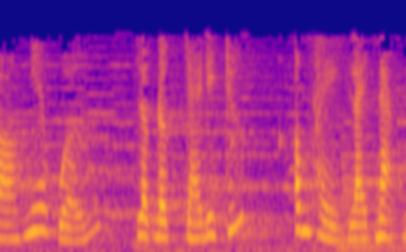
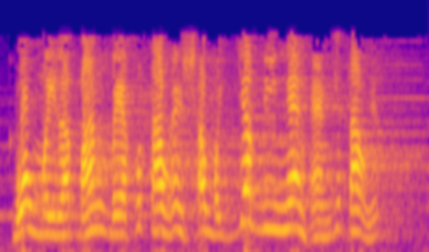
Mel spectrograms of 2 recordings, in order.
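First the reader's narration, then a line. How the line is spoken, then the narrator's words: Angry shout. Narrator (Vietnamese): ông liền trợn mắt quát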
